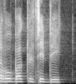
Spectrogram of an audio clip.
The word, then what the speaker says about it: ابو بکر صدیق: حضرت ابو بکر، حضرت ابو بکر صدیق۔ قاف بھی ساکن ہے، تھوڑا مشکل ہے، ابو بکر۔ بہرحال بات تو وہی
